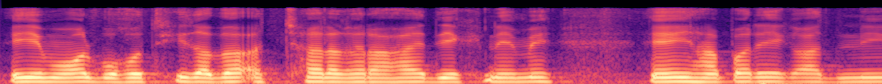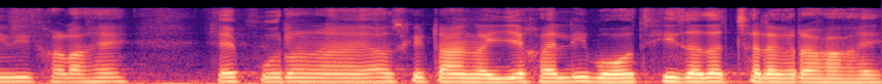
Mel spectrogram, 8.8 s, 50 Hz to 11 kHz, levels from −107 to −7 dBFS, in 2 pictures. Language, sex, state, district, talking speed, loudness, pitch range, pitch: Hindi, male, Uttar Pradesh, Jyotiba Phule Nagar, 215 wpm, -15 LUFS, 150-160 Hz, 155 Hz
